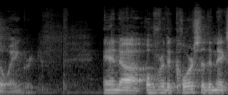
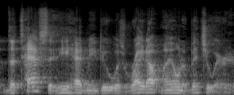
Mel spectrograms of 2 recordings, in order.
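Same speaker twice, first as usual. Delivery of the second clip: ordinary delivery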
